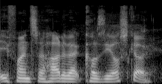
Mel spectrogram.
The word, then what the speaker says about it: Kosciuszko: Mount Kosciuszko.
